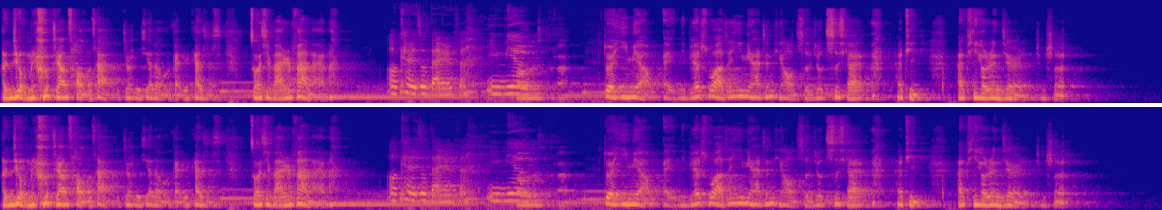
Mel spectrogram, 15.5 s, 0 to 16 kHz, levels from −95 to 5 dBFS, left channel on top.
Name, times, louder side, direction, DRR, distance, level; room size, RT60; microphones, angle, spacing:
voice 1, 0.0-4.5 6.9-7.6 8.1-14.2, left 1 dB, 25° left, 8 dB, 1.5 m, -30 dB
sound 1, 1.5-11.5, equal, 40° left, 2.1 m, -43 dB
voice 2, 5.2-7.2, left 3 dB, 75° left, 7 dB, 1.2 m, -30 dB
29.5 x 26.0 x 4.9 m, 1.3 s
head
